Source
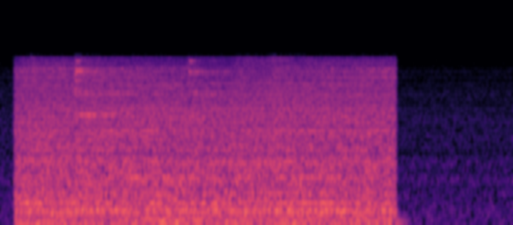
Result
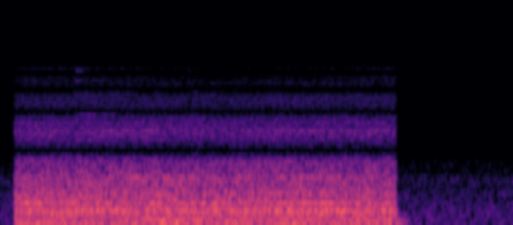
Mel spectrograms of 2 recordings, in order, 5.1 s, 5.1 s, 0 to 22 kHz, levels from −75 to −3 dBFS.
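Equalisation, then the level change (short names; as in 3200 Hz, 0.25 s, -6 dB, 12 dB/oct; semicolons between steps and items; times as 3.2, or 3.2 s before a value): running mean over 31 samples; -1.5 dB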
